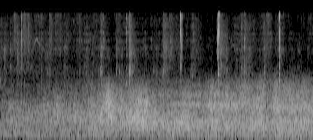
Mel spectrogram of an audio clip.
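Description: An airplane flying low overhead. Its rushing engine noise swells about two seconds in and stays loud.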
